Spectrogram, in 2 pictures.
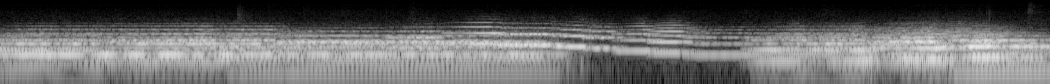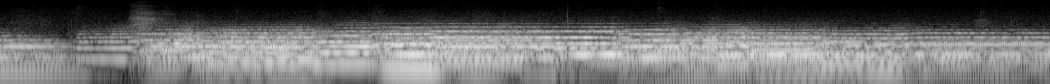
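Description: Brass band playing a slow, sustained hymn in full held chords. About nine seconds in the harmony thins to a falling line, and after a brief lull around the middle a short struck sound comes in as the full band returns with deep bass notes.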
